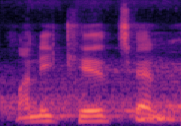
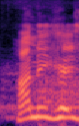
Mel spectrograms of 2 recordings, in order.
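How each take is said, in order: First: It is said slowly, with every sound kept. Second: It is said fast, with sounds dropped. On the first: It sounds like standard speech. The speaker calls it right. "তার বলতে হবে আস্তে আস্তে করে" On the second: It sounds like regional speech. The speaker calls it wrong. "এই যে দ্রুত কথাটা বলে ফেলছে"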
